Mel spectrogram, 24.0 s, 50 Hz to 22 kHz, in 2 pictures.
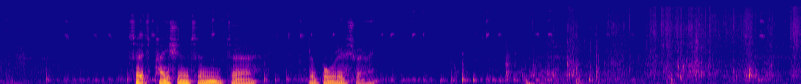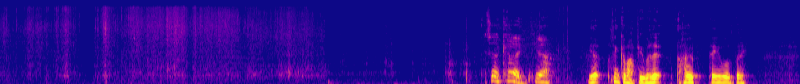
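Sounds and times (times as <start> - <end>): plastic sheet crinkling: 7.8 - 17.2.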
